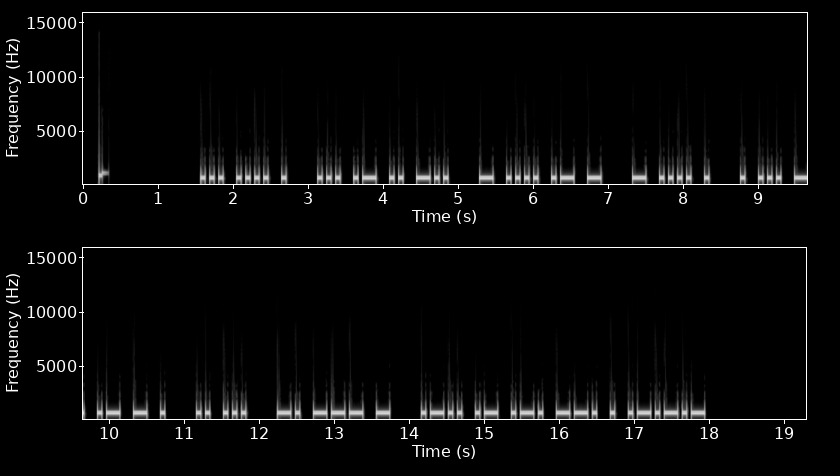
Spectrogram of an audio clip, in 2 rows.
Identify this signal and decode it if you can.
Morse code, heard as a keyed tone, about 20 wpm, 700 Hz. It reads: SHE SAID THAT THE ESTATE IS NOT LARGE.
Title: Sentences from Top 1200 Words 20wpm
